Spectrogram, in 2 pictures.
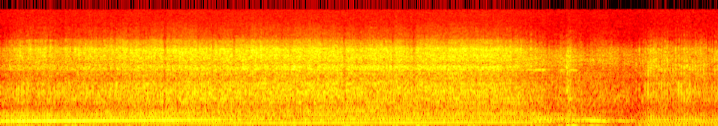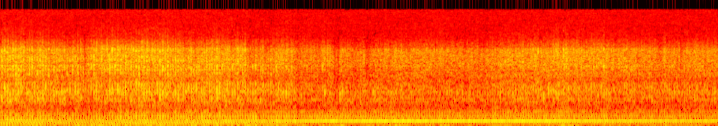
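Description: A car engine hums steadily while driving along.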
